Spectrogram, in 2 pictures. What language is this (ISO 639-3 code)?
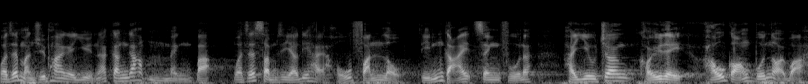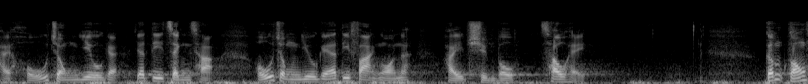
yue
